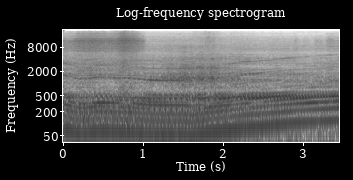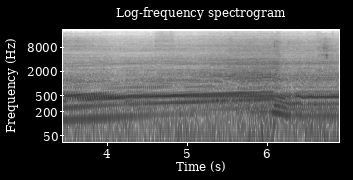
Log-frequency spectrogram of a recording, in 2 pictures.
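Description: A LAMS Honda CB650R motorcycle engine roars close and loud from the rider's seat, revving steadily upward through a gear, dipping once and climbing again under constant wind noise.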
